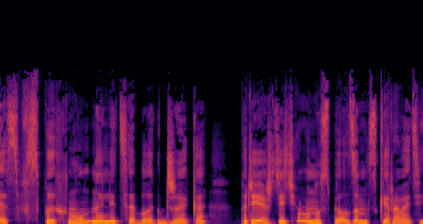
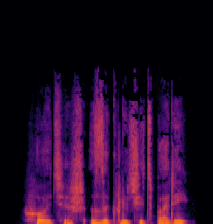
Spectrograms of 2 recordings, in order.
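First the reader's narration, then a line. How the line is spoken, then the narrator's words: Soft question. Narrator (Russian): мягко спросил Нигер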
